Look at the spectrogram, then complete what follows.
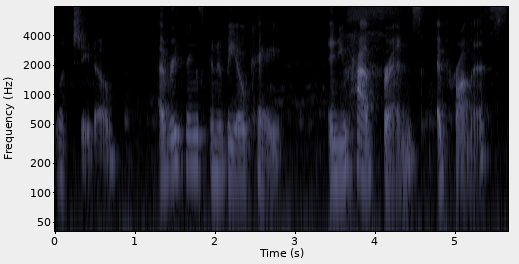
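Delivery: soft, quiet, hushed whisper. Player voices her character comforting another character during a hug: whispering. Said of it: "she's gonna like kind of whisper to him".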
